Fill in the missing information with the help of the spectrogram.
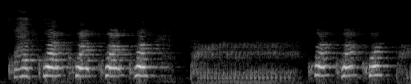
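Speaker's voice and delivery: loud, high duck quacks; noisy excited duck calls; duck quacking. Acted. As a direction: quack in quick high bursts. Duck calls in read story.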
